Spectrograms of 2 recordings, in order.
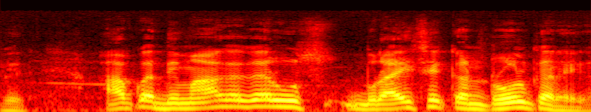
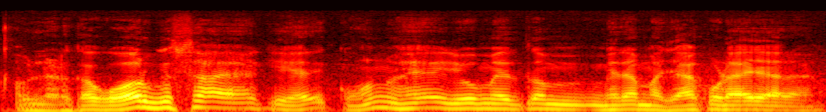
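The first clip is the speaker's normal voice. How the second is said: ordinary delivery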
